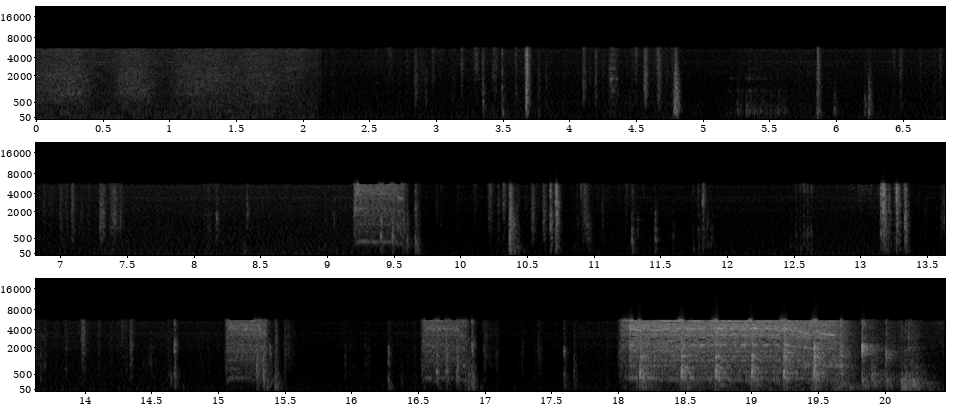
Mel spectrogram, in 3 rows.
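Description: Cordless drill-screwdriver driving long screws into a wooden 2x4 table leg: several short bursts of the motor, then a longer run of about two seconds near the end with a regular pulsing, and clicks and knocks of the wood and clamp being handled in between.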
